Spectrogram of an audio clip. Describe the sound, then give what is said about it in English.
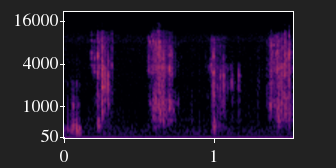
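Several keys on a mechanical keyboard are mashed at once, giving four quick, crunchy clattering bursts in an uneven rhythm, fairly soft, with no talking. “We don't abuse mechanical keyboards.”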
